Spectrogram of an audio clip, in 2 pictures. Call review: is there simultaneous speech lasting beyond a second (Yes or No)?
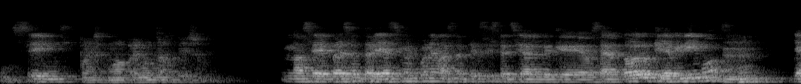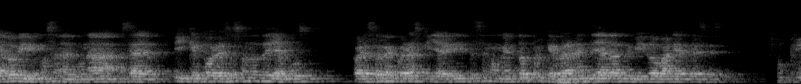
No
